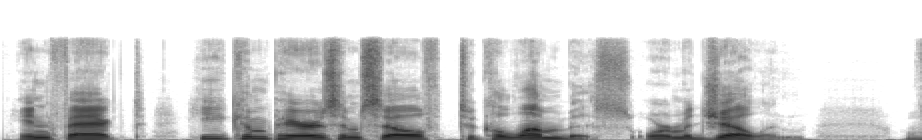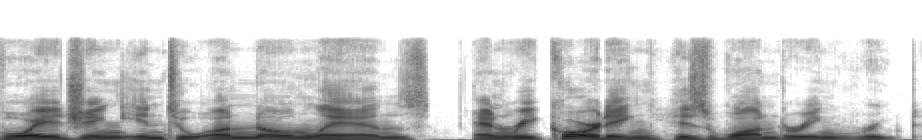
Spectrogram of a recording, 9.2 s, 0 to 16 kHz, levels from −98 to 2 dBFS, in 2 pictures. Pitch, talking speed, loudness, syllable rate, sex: 140 Hz, 115 wpm, -18 LUFS, 4.0 syllables/s, male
